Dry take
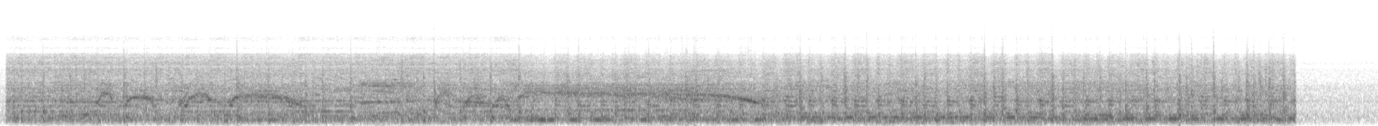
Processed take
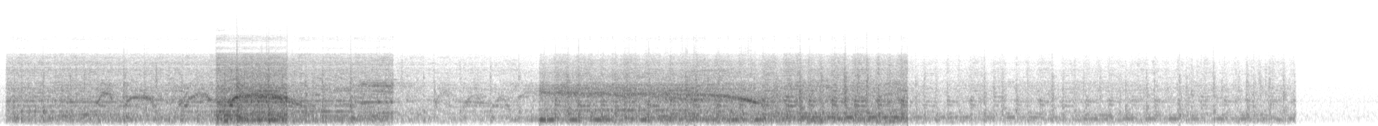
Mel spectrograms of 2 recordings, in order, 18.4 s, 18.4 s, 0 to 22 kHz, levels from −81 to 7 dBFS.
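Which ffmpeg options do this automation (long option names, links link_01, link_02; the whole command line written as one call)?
ffmpeg -i in.wav -af "asetnsamples=nb_out_samples=441:pad=0,asendcmd='2.88 volume volume 6.5dB;3.83 volume volume -2dB;5.24 volume volume -13.5dB;7.19 volume volume -1dB;12.1 volume volume -14dB',volume=-4.5dB" out.wav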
